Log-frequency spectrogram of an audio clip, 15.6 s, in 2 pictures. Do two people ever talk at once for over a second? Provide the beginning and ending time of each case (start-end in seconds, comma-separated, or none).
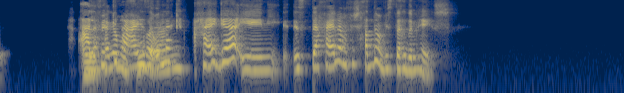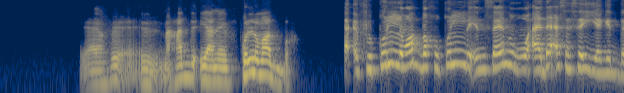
1.0-2.3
